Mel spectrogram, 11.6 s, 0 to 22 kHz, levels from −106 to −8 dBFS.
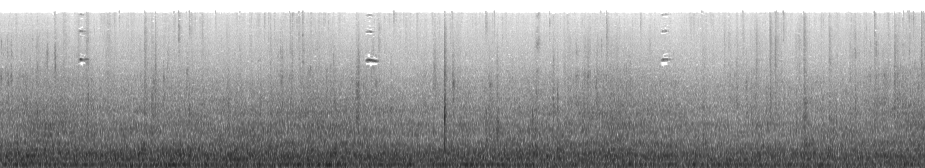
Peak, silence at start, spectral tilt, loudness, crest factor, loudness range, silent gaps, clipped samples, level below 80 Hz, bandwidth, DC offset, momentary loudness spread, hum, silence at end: -10 dBFS; 0 s; -8 dB/octave; -31 LUFS; 20 dB; 3 LU; none; under 0.1%; -38 dBFS; 15.5 kHz; under 0.1%; 4 LU; none; 0 s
